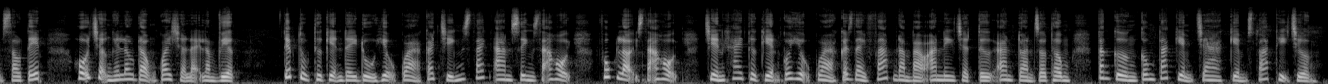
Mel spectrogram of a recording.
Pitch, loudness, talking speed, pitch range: 205 Hz, -23 LUFS, 275 wpm, 180-235 Hz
